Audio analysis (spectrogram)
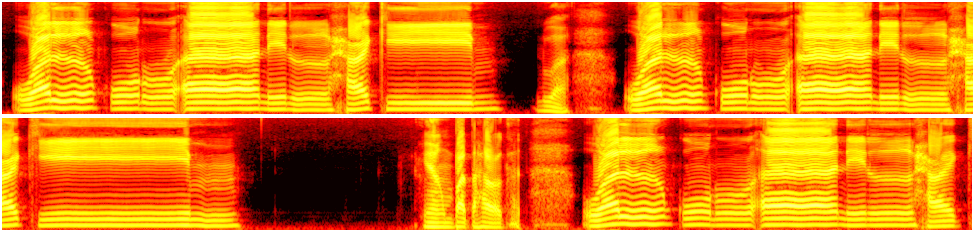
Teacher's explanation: pada lafal kim, ini kita boleh memanjangkan 2 harakat, boleh 4, boleh pula 6 harakat. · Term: mad arid lisukun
